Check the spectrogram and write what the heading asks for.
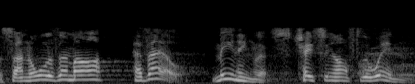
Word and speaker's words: Hevel: The second one is Hebel. Well, actually, it's pronounced Hevel, H-E-V-E-L, Hevel.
